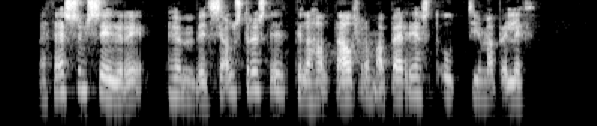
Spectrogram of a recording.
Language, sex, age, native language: Icelandic, female, 60-69, Icelandic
